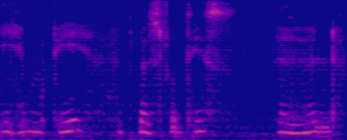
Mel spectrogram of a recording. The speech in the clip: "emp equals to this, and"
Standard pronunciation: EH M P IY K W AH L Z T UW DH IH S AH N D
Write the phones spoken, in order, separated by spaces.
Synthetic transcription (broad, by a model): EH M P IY W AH Z T UW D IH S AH N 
